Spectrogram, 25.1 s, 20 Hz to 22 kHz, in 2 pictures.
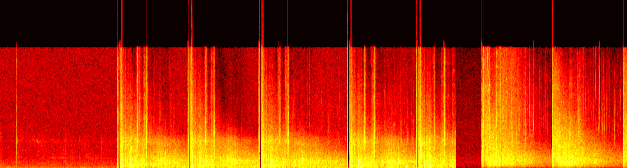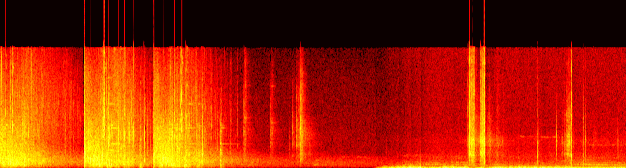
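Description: A 20-gauge Remington 870 youth shotgun fires repeatedly at cinder blocks outdoors, about ten loud, sharp blasts at irregular intervals with echoing tails and debris, followed by a lower rumbling stretch at the end.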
